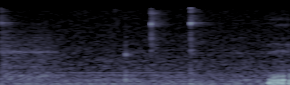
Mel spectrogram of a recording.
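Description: Two faint computer mouse clicks a little after a second in, over near-silent room tone.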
